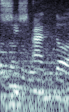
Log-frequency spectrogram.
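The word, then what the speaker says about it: Shishandaz: I've been saying the name wrong till now. It's called shish and dos.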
